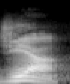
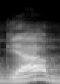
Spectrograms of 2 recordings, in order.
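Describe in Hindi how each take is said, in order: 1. इसे ja और ya को जोड़कर बोला जाता है। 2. इसे रोज़मर्रा की सहज बोलचाल में बोला जाता है। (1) "उच्चारण जब हम करते हैं तो उसको बोलते हैं ज्या" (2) "साधारण बोलचाल में हम उसको ज्ञा बोल लेते हैं"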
